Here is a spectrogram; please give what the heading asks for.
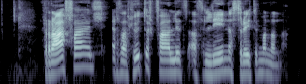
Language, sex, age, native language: Icelandic, male, 20-29, Icelandic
